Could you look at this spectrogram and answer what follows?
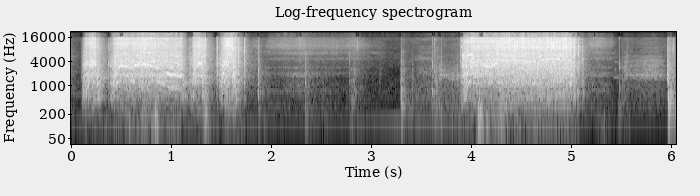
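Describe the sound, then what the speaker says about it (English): Power drill driving screws on a Dewalt pole saw during repair, two loud sustained bursts of whirring with short pauses and clicks between, close up with no talking. "then all you have to do is tighten your screws down"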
